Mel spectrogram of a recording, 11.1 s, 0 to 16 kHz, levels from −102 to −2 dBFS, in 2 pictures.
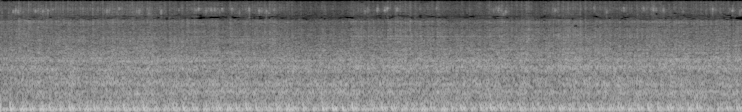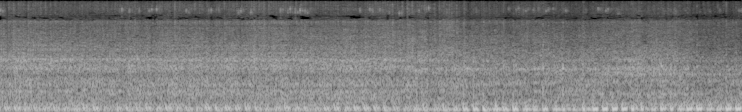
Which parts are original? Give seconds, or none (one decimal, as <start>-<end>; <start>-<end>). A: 0.0-11.1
